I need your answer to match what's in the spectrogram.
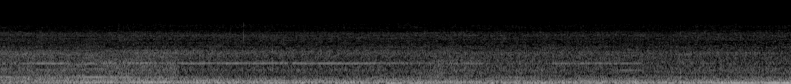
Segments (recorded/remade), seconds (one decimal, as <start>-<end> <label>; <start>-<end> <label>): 0.0-1.3 remade; 1.3-6.2 recorded; 6.2-6.9 remade; 6.9-7.9 recorded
